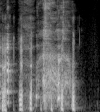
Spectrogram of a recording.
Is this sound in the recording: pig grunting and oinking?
no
